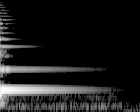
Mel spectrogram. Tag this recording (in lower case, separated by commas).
musical instrument, bowed string instrument, music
